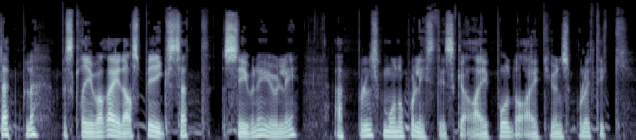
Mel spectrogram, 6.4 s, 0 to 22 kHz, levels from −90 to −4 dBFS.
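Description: At 0.62 s a bit error spike interrupts the speech: one sample jumps to about -24 dBFS and falls straight back, which points to a single flipped bit in memory or on a digital link. It is heard as one bright, full-band tick with no link to the voice around it. Unlike a dropout or buffer glitch, nothing goes missing and the audio carries on uninterrupted, and there are no repeats.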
